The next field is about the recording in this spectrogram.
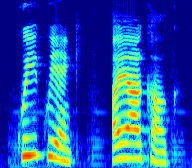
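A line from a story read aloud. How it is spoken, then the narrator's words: Shouted. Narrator (Turkish): diye bağırdı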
